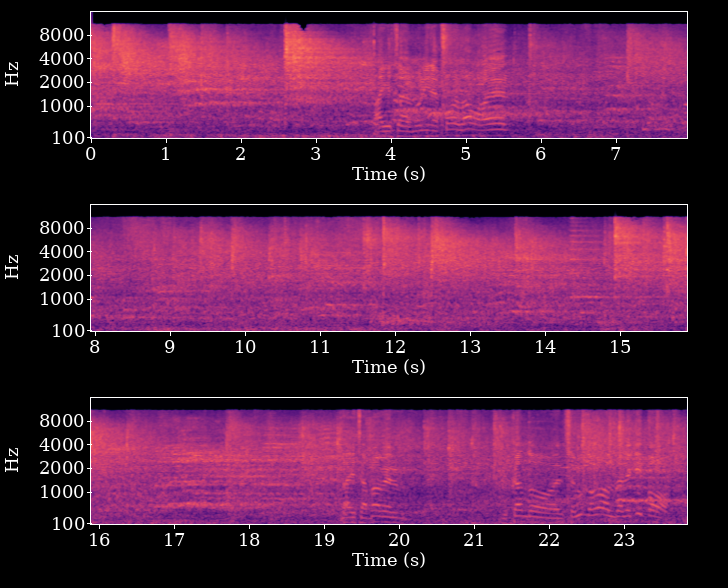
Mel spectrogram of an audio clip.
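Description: Hockey sticks clack against a ball.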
